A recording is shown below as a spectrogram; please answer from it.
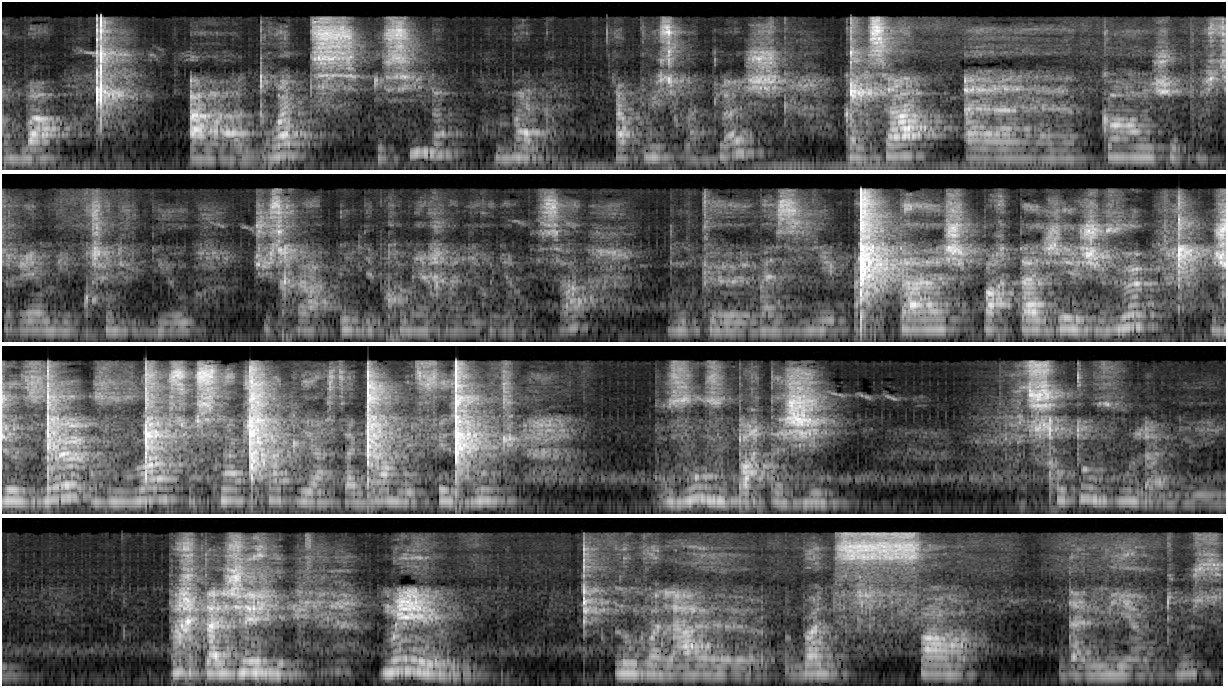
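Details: Woman who says she stutters; stuttering.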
